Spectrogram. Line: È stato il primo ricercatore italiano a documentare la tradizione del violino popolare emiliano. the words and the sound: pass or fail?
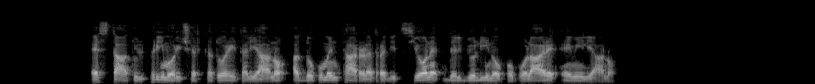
pass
